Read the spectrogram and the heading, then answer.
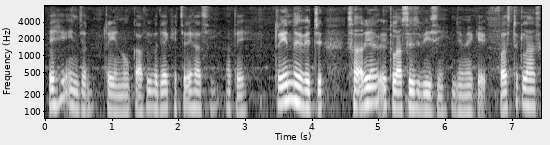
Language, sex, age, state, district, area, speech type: Punjabi, male, 45-60, Punjab, Patiala, urban, spontaneous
